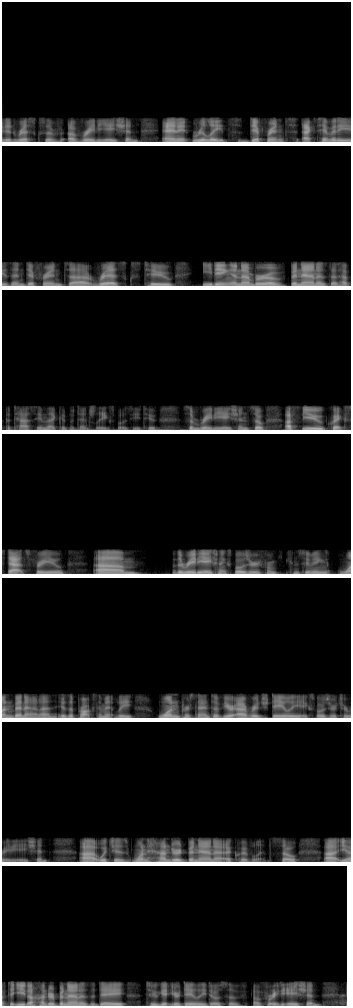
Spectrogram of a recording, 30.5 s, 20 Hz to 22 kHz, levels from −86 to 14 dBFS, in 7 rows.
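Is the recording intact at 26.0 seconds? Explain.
Yes, at 26.0 seconds the audio is intact, carrying only the normal band limit of G.711 telephone coding, with nothing above about 3.8 kHz.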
